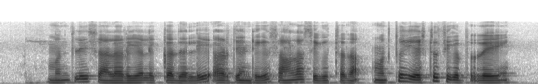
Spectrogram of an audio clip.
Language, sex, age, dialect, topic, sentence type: Kannada, male, 41-45, Coastal/Dakshin, banking, question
